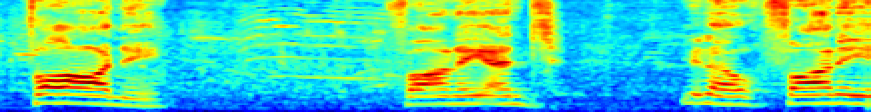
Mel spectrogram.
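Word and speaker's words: Fani: these local cases like funny funny it's spelled Fanny it's spelled Fanny like your ass right fatty but when she became da she decided to add a little French a little fancy fonny fonny and you know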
